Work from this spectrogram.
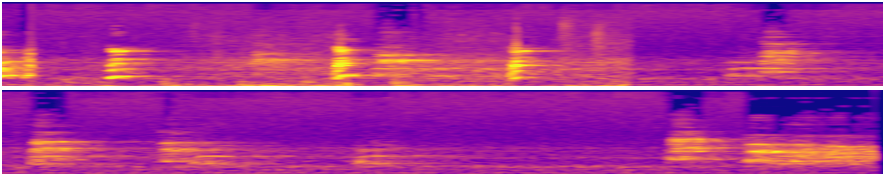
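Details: Dog barking at night in Korea: sharp, repeated barks in quick bursts through the first three seconds, then more spaced barks every second or so, with a quieter stretch before a final burst.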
